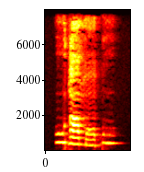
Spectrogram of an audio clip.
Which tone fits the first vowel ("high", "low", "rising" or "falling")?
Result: high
